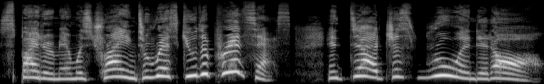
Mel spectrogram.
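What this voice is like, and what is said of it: Usual voice. Nothing is said of it.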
